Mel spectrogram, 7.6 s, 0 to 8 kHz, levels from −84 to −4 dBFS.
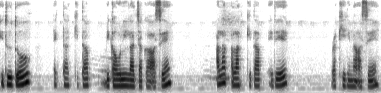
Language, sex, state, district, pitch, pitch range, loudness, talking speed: Nagamese, female, Nagaland, Dimapur, 160 Hz, 130-180 Hz, -17 LUFS, 110 wpm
